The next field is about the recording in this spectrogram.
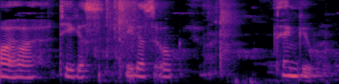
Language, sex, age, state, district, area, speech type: Assamese, female, 60+, Assam, Charaideo, urban, spontaneous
